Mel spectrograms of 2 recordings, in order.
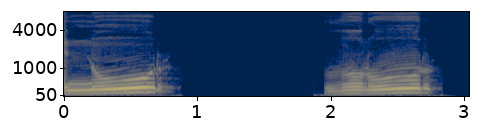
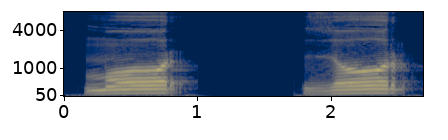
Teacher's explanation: واو مدہ اگرچہ اردو میں معروف اور مجہول دونوں طرح پڑھی جاتی ہے، جیسے نور، ضرور کا واو معروف ہے، جبکہ مور، زور کا واو مجہول ہے۔ لیکن قرآن مجید میں واو مدہ کی آواز نور کی واو کی طرح ہوتی ہے۔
